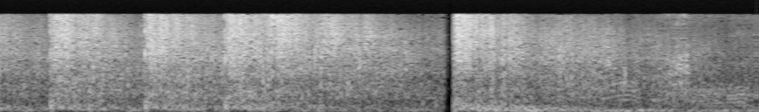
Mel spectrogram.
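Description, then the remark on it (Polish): Loud, dense battlefield noise at a historical reenactment of an uprising battle around a village, with repeated heavy blasts from a cannon accompanying the Russian troops and gunfire rolling over one another, broken by a brief sudden gap before the barrage resumes. “Oddziałom rosyjskim towarzyszy armata.”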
